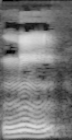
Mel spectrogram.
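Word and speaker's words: knee: ni acá ni acá la primera palabra ni que se escribe k n doble hace referencia a la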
